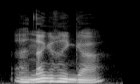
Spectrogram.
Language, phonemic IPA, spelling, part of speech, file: French, /a.ɡʁe.ɡa/, agrégat, noun, Fr-agrégat.ogg
- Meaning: aggregate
